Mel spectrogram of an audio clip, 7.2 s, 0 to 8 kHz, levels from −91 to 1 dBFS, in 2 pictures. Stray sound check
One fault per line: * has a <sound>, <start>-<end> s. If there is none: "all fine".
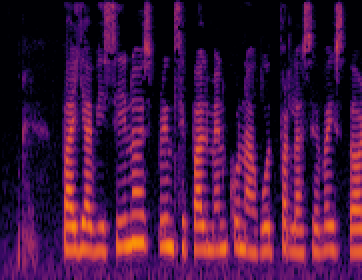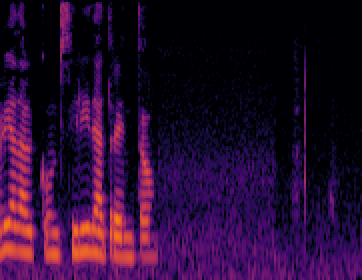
all fine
